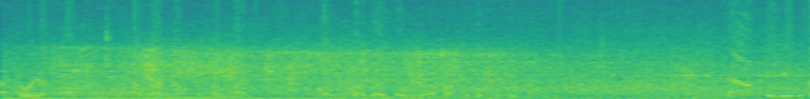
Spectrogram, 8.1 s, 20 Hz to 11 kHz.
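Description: A LATAM Boeing 787-9 Dreamliner takes off from the south side runway 25 right at LAX, a loud, sustained broadband jet roar filling the whole stretch, with voices talking over it.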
